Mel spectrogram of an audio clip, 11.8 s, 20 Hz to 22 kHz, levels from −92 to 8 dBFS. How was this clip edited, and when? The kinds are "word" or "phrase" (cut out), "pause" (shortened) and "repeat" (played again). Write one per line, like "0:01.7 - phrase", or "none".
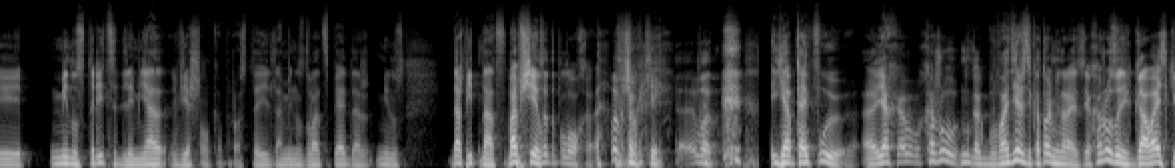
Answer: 0:04.6 - word
0:05.4 - word
0:07.9 - word

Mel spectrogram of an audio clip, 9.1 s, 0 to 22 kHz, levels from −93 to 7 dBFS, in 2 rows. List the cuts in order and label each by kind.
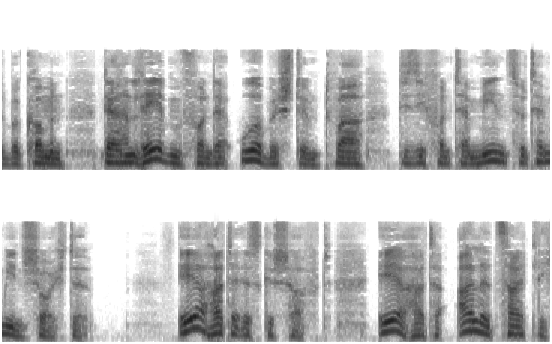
none

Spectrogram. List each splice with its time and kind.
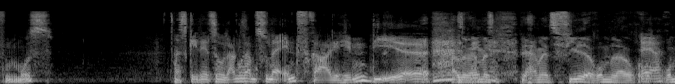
none

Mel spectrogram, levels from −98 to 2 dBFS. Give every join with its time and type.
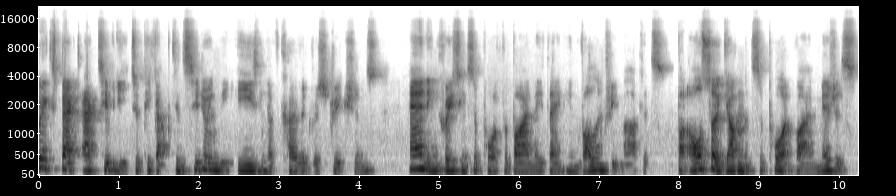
0:07.9 - pause

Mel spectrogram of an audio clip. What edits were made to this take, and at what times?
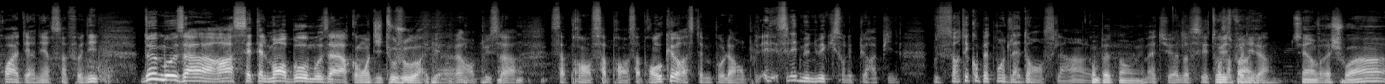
none

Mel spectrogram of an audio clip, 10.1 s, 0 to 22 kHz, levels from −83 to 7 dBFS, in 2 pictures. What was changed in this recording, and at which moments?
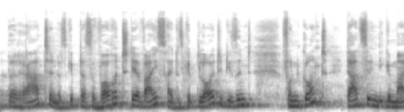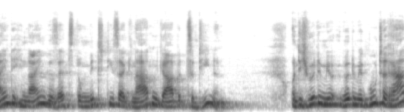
none

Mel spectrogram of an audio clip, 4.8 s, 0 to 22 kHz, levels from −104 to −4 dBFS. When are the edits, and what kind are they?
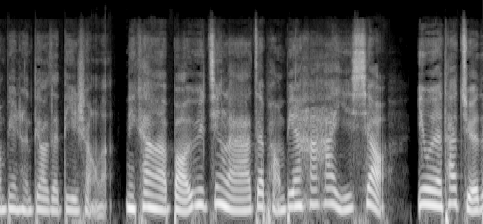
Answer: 0:01.2 - pause

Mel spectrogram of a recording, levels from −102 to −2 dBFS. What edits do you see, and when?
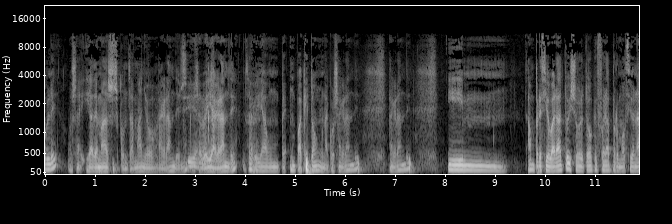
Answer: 0:02.3 - phrase
0:06.9 - repeat

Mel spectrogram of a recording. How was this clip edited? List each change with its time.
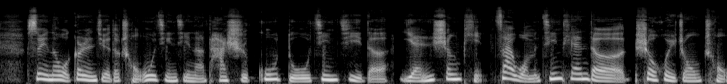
0:03.9 - pause
0:04.9 - pause
0:06.3 - pause

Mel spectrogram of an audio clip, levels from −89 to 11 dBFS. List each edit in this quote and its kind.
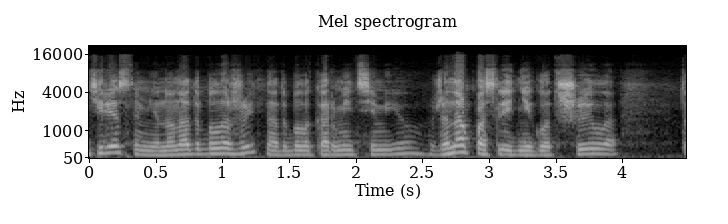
none

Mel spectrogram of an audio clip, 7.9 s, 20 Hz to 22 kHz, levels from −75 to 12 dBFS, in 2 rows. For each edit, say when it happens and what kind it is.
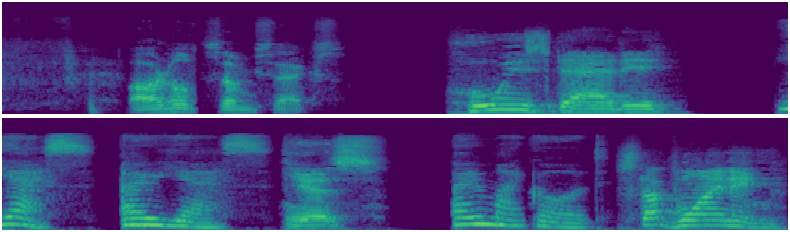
0:01.0 - phrase
0:01.3 - phrase
0:02.7 - word
0:04.5 - pause

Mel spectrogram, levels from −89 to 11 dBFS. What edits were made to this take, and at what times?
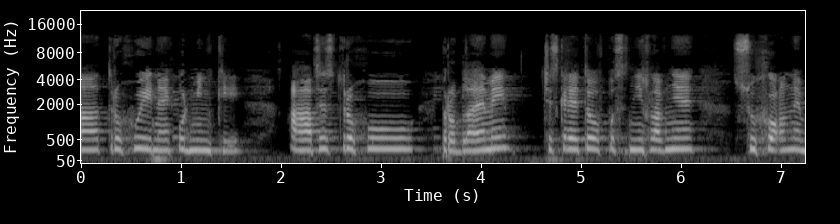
0:00.9 - word
0:02.3 - word
0:03.5 - word
0:04.8 - word
0:05.7 - word

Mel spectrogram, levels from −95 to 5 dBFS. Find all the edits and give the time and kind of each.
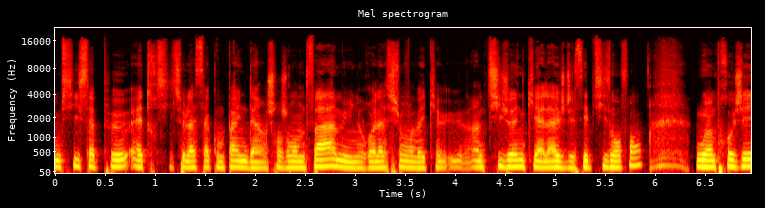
0:01.0 - word

